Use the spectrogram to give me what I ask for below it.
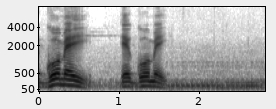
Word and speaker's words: gourmet: A gourmet. T is silent, R is silent.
